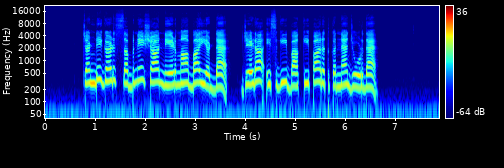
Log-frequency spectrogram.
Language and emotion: Dogri, neutral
